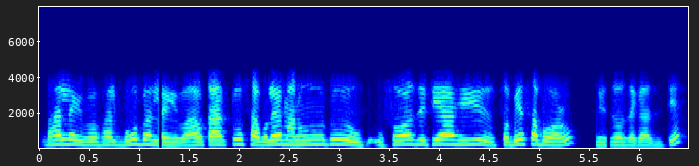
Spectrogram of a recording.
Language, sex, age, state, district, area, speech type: Assamese, female, 45-60, Assam, Sivasagar, urban, conversation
